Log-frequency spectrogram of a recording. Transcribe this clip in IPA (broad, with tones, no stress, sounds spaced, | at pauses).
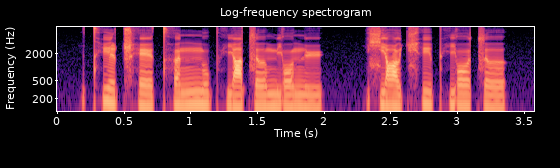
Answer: t̪ʰ i˥˨ ʈ͡ʂʰ e˨˩ ɪ̯ t̪ʰ ə˨˦ n n̪ u˦ pʰ j ä˨˩ t͡s ɹ̩˨˦ m j o˨˦ ʊ̯ n̪ y˨˩ | ɕ j ɑ˥˨ ʊ̯ t͡ɕʰ i˦ pʰ j o˥˨ ʊ̯ t͡s ɹ̩˨˩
